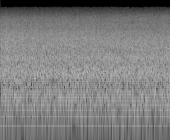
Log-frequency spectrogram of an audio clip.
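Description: A glacier-fed river rushes down toward Joffre Lake in British Columbia, a loud, steady roar of tumbling water heard up close with no break or voices.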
